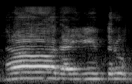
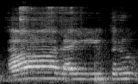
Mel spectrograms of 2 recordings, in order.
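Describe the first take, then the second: The two takes are said the same way.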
